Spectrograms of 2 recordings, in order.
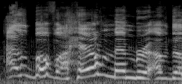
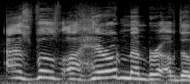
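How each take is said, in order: First: It is read in a put-on character voice. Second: It is read in an ordinary speaking voice. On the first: "I want to do this voice" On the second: "I'm just doing my normal voice now"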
